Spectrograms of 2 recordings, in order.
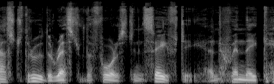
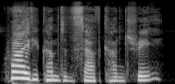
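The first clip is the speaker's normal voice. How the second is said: high, louder formal question; lightly voiced guard girl; 11 semitones higher, 5 dB louder than usual. Uniformed gate girl questioning Dorothy, high formal. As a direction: challenge politely at the gate.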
